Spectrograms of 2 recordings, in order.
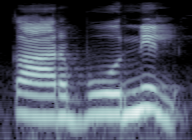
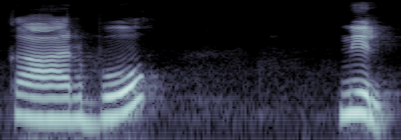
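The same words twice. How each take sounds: First: Said in the usual way. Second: Carbonyl stretched out very slowly with a falling end; slow dictation. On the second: Shown as a demonstration. (carbonyl को बहुत धीरे खींचकर बोलना) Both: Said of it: "तो ये हो गया आपका ... tetra carbonyl".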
